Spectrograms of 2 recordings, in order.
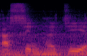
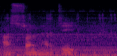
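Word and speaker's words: الصنهاجي: Syekh Ibnu Ajurum adalah Abu Abdillah Muhammad bin Daud As-Sinhaji, dengan mengkasrahkan huruf shad jadi As-Sinhaji, ya, bukan As-Son Haji.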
